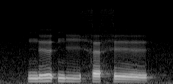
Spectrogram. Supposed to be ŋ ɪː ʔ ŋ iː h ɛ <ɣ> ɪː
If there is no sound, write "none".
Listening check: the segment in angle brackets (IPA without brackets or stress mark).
h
